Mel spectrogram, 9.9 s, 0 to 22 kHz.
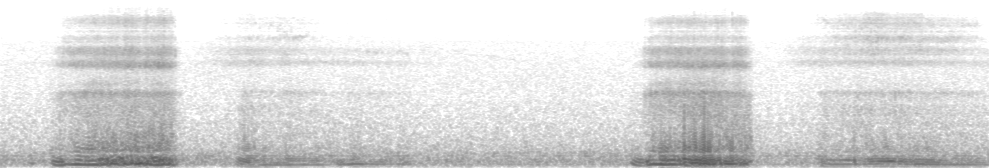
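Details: Loud rattling snores on the in-breath, each followed by a softer out-breath, about 10 breaths a minute, from a sleeping dog; snoring.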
